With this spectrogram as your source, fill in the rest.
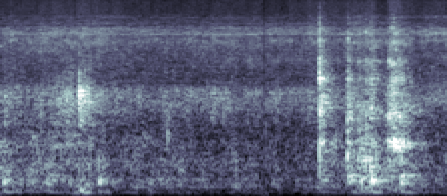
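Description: Sukka chicken cooking in a pressure cooker on a gas stove makes a steady, close sizzling hiss, with a few scraping stirs and light metallic clinks near the end.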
